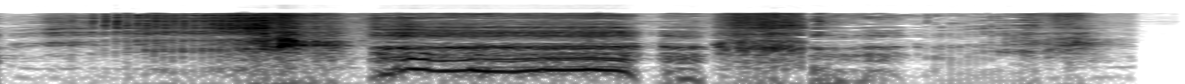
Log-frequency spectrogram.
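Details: Hyena producing a low, drawn-out groaning roar with a steady buzzy tone in the middle, broken by rough pauses and trailing off into a softer rasp.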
